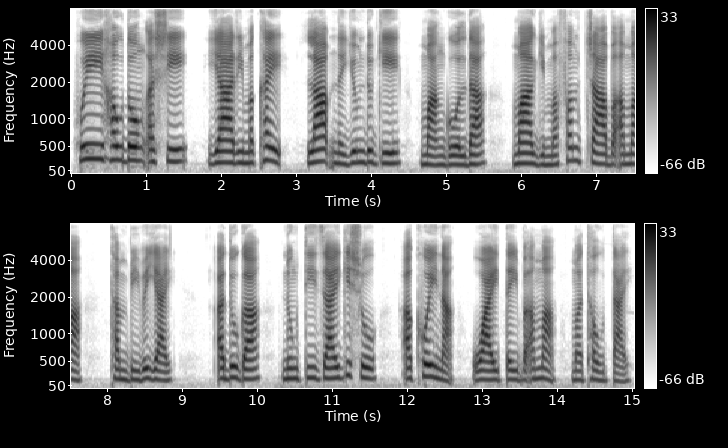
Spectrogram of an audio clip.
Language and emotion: Manipuri, neutral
